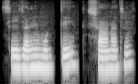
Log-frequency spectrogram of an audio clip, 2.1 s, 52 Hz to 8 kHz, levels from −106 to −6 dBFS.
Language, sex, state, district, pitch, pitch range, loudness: Bengali, male, West Bengal, Dakshin Dinajpur, 140 Hz, 135-150 Hz, -21 LUFS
